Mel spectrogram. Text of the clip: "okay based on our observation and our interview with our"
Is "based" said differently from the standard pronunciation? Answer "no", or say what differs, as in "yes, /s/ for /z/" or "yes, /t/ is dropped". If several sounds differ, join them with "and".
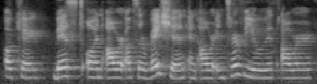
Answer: no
